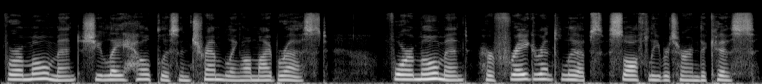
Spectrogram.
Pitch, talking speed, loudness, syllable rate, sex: 210 Hz, 165 wpm, -17 LUFS, 4.2 syllables/s, female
